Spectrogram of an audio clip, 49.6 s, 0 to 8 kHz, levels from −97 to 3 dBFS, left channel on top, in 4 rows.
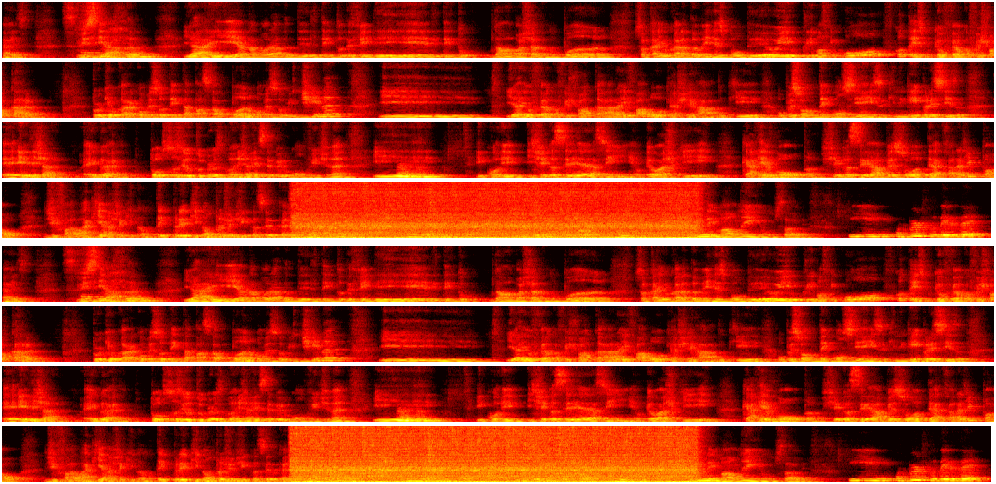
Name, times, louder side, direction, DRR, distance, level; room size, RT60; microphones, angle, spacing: voice 1, 0.0-1.7 2.0-12.8 13.2-25.5 25.8-26.4 26.6-30.2 30.7-43.1 43.4-47.2, equal, 80° left, -5 dB, 1.4 m, -33 dB
voice 2, 1.0-1.8 29.7-30.2 45.9-46.2 47.8-49.3, right 1 dB, 5° right, -3 dB, 0.4 m, -27 dB
sound 1, 40.8-45.9, right 1 dB, 80° right, 0.5 m, -25 dB
2.8 x 2.3 x 2.3 m, 0.80 s
head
